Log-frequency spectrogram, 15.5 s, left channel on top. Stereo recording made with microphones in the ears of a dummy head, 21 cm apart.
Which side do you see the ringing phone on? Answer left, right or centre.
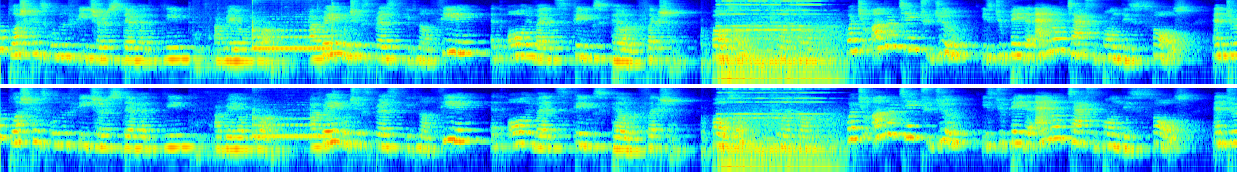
left.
